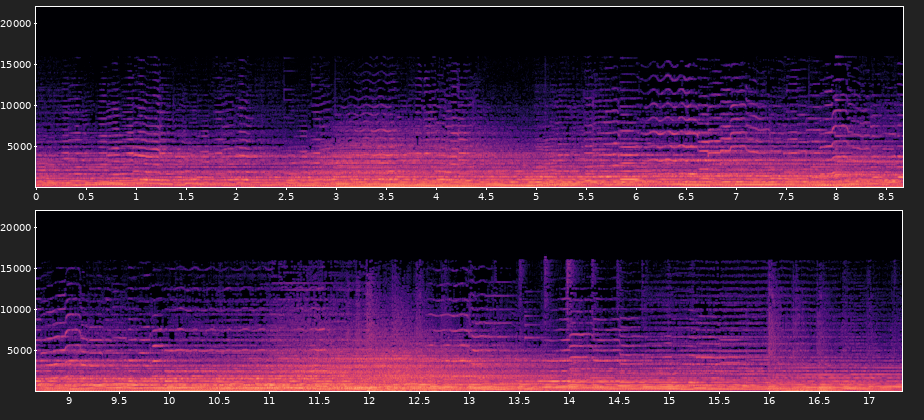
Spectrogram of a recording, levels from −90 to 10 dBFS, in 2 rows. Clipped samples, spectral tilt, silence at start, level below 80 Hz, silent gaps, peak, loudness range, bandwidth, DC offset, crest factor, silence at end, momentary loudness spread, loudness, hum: under 0.1%; -5.5 dB/octave; 0 s; -32 dBFS; none; 0 dBFS; 4 LU; 15.5 kHz; 1%; 16 dB; 0 s; 7 LU; -17 LUFS; none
